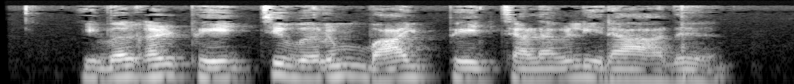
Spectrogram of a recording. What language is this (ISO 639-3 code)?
tam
